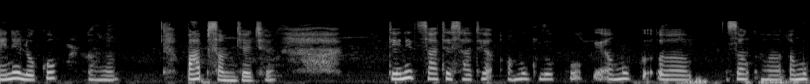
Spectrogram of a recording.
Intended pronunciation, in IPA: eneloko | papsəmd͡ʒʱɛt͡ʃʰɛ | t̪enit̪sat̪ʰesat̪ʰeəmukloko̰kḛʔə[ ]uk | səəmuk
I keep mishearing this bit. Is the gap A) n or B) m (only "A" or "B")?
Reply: B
